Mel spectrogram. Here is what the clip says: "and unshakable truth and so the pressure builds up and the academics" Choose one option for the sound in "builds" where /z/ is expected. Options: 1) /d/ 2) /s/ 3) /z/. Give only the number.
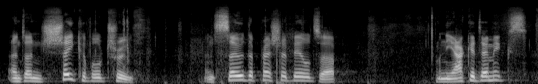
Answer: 3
